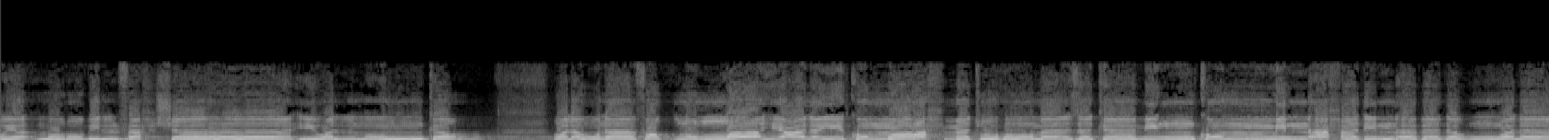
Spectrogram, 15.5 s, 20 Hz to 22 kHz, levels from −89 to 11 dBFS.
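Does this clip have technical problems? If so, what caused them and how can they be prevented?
No, there are no technical problems in this clip.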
